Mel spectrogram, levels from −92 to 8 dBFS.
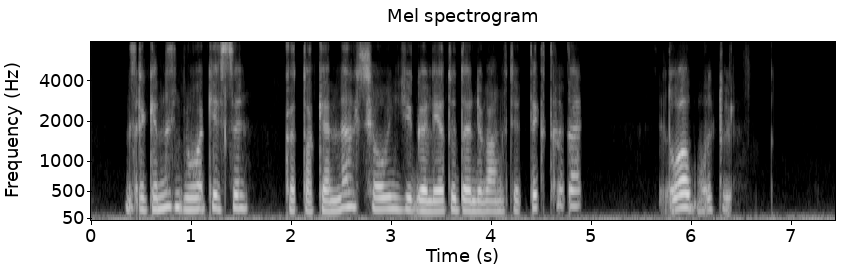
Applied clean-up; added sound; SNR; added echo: neural diffusion model UNIVERSE++.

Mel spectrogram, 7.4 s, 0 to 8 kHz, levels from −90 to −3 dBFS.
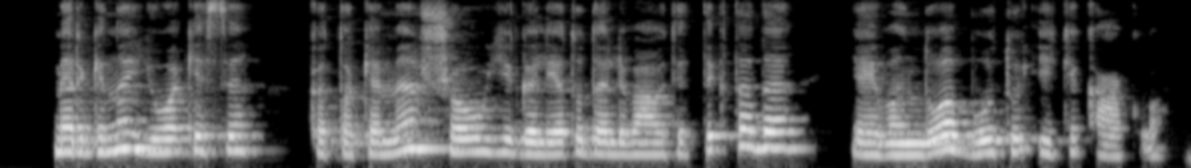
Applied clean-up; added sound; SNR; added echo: none; none; none; none.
